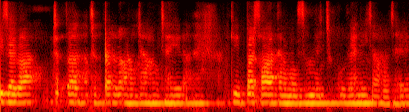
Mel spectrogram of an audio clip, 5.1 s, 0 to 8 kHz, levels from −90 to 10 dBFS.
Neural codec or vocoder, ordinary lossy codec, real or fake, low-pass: codec, 16 kHz, 1 kbps, FreqCodec, smaller model; none; fake; none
